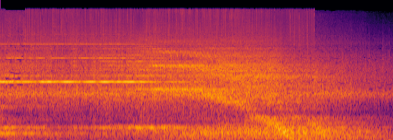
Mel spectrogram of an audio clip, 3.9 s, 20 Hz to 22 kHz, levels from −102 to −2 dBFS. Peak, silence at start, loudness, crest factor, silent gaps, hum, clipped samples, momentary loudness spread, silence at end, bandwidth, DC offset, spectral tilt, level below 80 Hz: -8 dBFS; 0 s; -18 LUFS; 12 dB; none; none; under 0.1%; 9 LU; 0 s; 17 kHz; 0.1%; -2.5 dB/octave; -44 dBFS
